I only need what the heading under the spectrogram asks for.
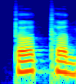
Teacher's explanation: त थ दंत वर्ग कहलाते हैं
